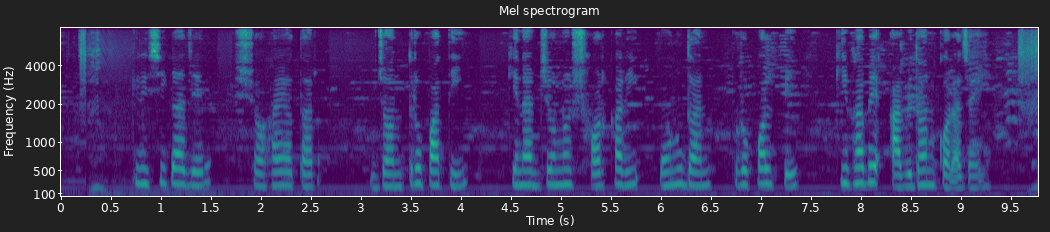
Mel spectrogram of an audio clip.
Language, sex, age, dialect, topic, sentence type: Bengali, female, 18-24, Rajbangshi, agriculture, question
